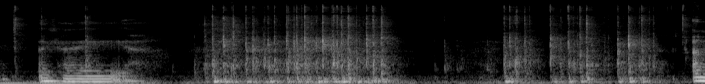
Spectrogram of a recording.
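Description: Keys on a computer keyboard clatter in quick bursts with short pauses, close by, with a brief tonal sound near the start.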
